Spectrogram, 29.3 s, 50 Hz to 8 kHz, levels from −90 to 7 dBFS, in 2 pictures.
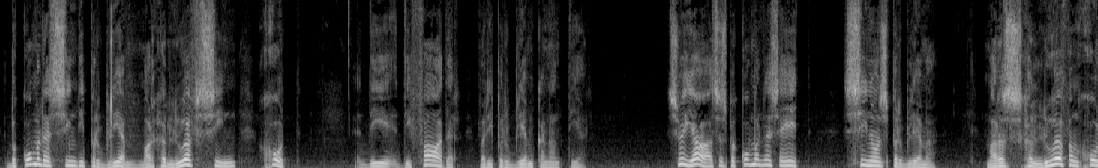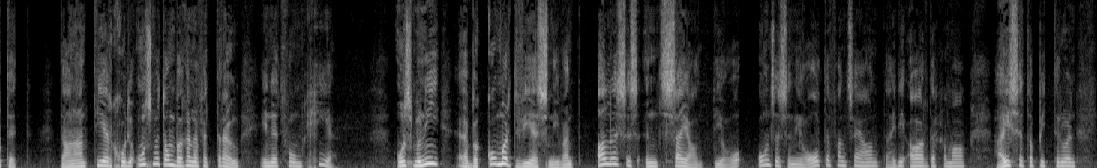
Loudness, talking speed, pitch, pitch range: -20 LUFS, 155 wpm, 160 Hz, 130-195 Hz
